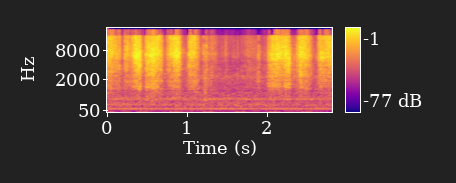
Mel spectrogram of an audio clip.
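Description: Sandpaper rubs by hand along the edge of a resin painting in steady back-and-forth strokes, close up. Each strong rasping pass is followed by a softer stretch. No one speaks.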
